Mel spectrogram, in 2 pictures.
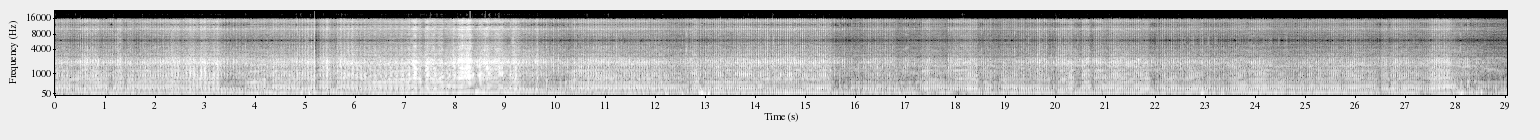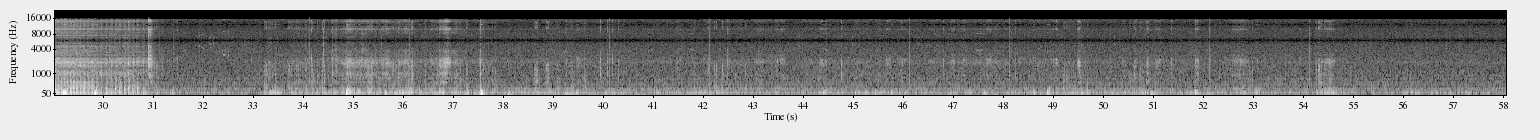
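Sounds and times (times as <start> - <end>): dirt bike engine revving: 0.0 - 31.0.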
